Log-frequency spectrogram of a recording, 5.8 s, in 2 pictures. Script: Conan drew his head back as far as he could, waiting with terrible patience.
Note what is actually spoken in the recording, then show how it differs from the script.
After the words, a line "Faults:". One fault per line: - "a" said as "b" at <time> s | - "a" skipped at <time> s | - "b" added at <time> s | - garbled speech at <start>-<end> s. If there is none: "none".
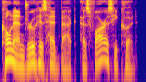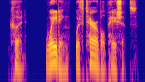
Conan drew his head back as far as he could could, waiting with terrible patience.
Faults:
- "could" added at 3.0 s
